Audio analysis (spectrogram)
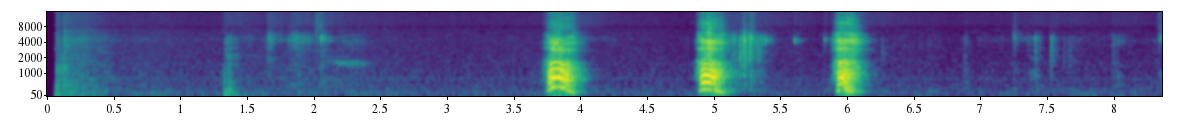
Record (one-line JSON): {"exhalation_length": "8.4 s", "exhalation_amplitude": 31148, "exhalation_signal_mean_std_ratio": 0.2, "survey_phase": "beta (2021-08-13 to 2022-03-07)", "age": "65+", "gender": "Female", "wearing_mask": "No", "symptom_none": true, "smoker_status": "Never smoked", "respiratory_condition_asthma": false, "respiratory_condition_other": false, "recruitment_source": "REACT", "submission_delay": "2 days", "covid_test_result": "Negative", "covid_test_method": "RT-qPCR"}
